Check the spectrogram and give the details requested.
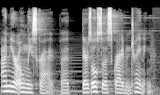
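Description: A woman playing a young, devoted beast-folk scribe in a fantasy video game, with earnest, measured and expressive delivery. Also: deep voice, soft background music. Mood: explanatory, friendly. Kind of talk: scripted video game character dialogue.

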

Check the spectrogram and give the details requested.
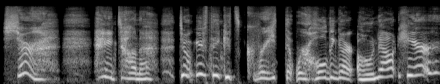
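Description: A woman's voice: high-pitched, animated, normal speed, fairly bright tone, dry recording, studio quality. A woman voicing a sweet, innocent, bubbly young fairy girl in an anime game. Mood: cheerful. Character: girlish, cheerful, sweet fairy little sister.

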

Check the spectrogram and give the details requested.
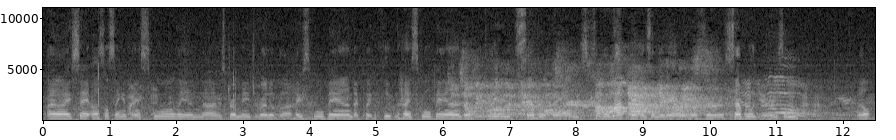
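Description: A woman's voice: mid-range voice, moderate pace. A woman singer answering interview questions on a ball field, modest and a little nervous. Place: outdoor baseball field. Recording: loud background noise on camcorder.

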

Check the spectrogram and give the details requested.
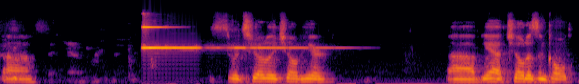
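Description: A man acts out an awkward young slacker, smitten and a little dim. He speaks haltingly at a medium pitch, tripping over his words with nervous earnestness, as in a casual movie script read-through. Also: little pitch movement, heavy background noise, close to an everyday voice. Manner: halting, stammering, hesitant. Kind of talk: amateur screenplay table reading. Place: online group video call.

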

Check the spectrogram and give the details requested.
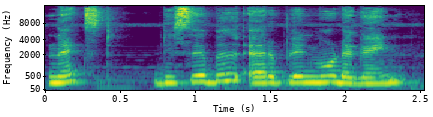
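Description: A woman reading a scripted step-by-step tech tutorial in a measured, instructional manner. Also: a little high, fairly even intonation, vocal fry, dark tone. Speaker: tutorial narrator. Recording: voice-over with music behind. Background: background music.

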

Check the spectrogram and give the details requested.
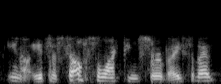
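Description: Halting man on a tinny phone-like line. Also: fairly high pitch, lively intonation, slightly rough, dry recording. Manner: halting, hesitant, stop-start delivery. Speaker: podcast host being interviewed as guest. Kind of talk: conversational interview answers.

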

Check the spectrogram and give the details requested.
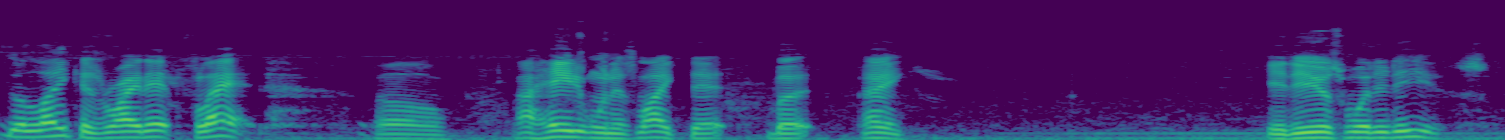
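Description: A middle-aged man giving casual, unhurried, rambling fishing commentary in a folksy way, outdoors on a boat. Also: on the high side, highs cut off. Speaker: angler hosting a fishing vlog. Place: open boat on a lake, outdoors.

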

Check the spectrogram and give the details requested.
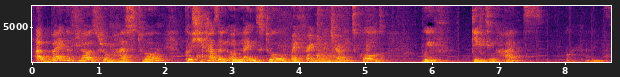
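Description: A chatty young woman talks through getting ready, playful and prone to repeating herself. Her voice bounces off hard bathroom tiles and sits back from the camera. Soft music plays underneath. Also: mid-range voice, measured pace. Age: young adult. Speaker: vlogger and home baker. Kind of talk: casual get-ready-with-me vlog chat. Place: bathroom with tiled walls and glass shower. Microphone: camera set back across the room. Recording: echoey bathroom, heard from a distance, soft music.

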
